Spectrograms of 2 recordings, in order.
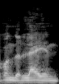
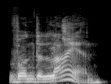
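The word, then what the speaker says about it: Ursula von der Leyen: And what the Europeans did, or what Brussels, really what von der Leyen did. Von der Leyen? Von der Leyen.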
